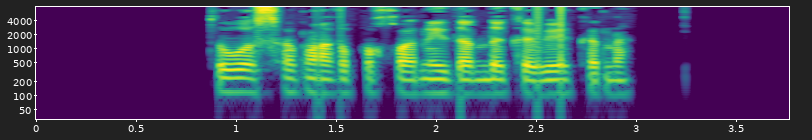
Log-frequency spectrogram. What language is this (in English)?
Pashto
